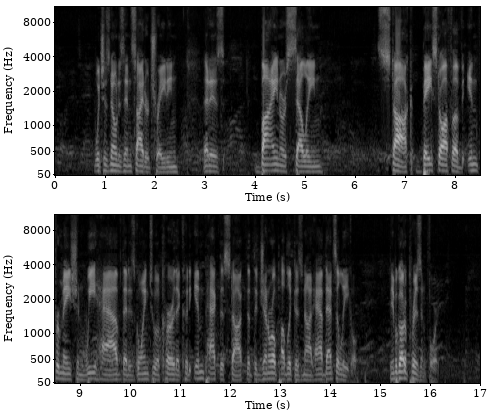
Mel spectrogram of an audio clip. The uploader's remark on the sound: live at Scramblers Diner for the Friday Road Show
